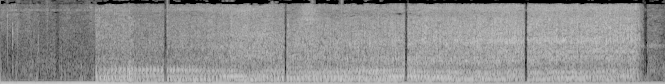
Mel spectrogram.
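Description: A van engine rumbles close by.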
